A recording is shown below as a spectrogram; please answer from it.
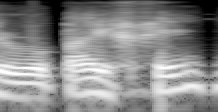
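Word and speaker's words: Europäische: revista que se llamaba Europaische Review en francés, Europaige, que es como se pronuncia en alemán, ¿no?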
